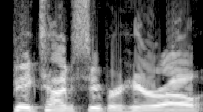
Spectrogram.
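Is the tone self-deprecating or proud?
proud. It sounds proud and pleased.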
